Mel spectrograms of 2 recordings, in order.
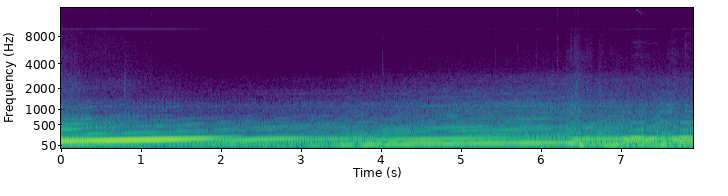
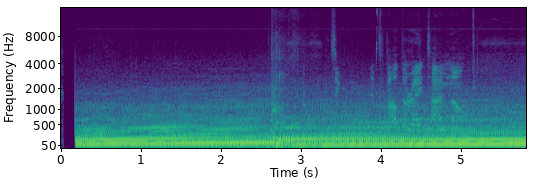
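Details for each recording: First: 1991 Lexus LS400 automatic (A340) after Transgo shift kit and new shift solenoids: engine note climbs, drops and climbs again as transmission shifts back and forth up and down between gears; hunting, one of the new problems after the install. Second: 1991 Lexus LS400 automatic (A340) after Transgo shift kit and new shift solenoids: engine drone pulls hard then drops pitch in one quick clean step; crisp firm upshift, much harder than before, no slipping.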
